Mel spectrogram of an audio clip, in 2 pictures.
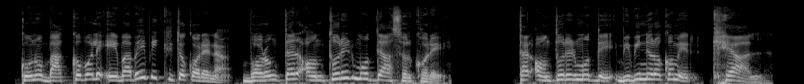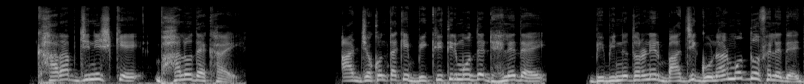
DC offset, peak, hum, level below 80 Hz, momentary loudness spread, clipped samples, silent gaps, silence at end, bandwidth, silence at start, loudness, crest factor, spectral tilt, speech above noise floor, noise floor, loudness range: under 0.1%; -12 dBFS; none; -40 dBFS; 7 LU; under 0.1%; 4.53-5.13 s, 7.04-7.08 s, 7.74-8.33 s, 10.51-11.39 s, 13.52-13.90 s; 0 s; 16 kHz; 0.2 s; -22 LUFS; 10 dB; -6 dB/octave; over 68 dB; under -90 dBFS; 2 LU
